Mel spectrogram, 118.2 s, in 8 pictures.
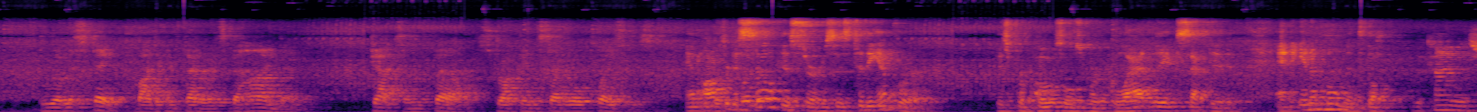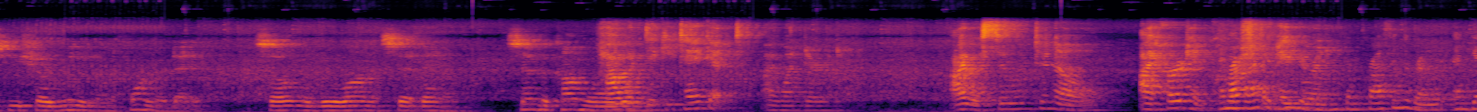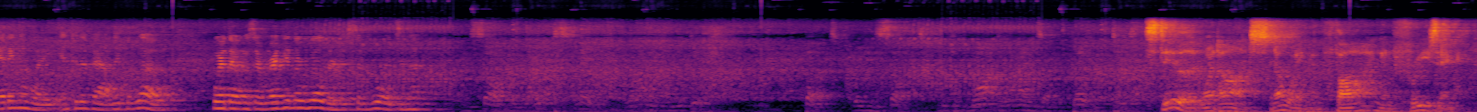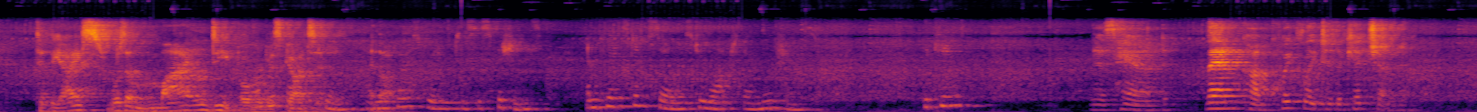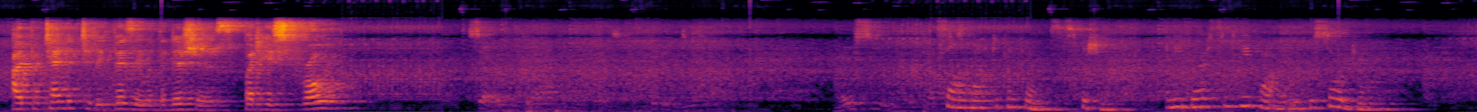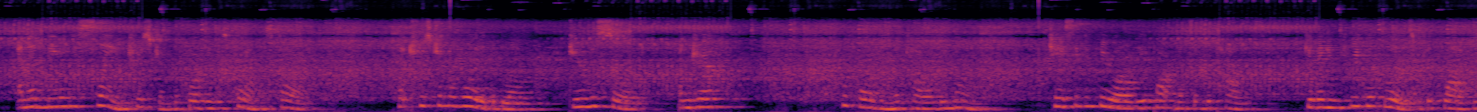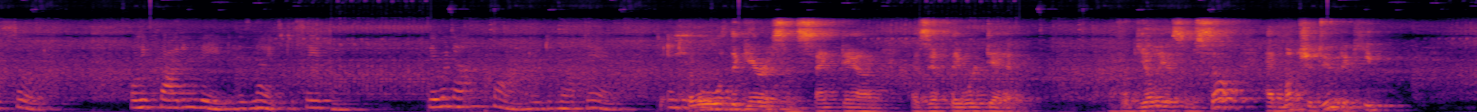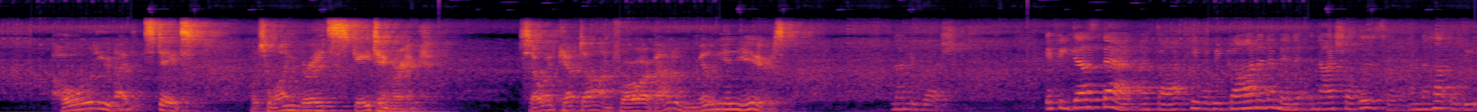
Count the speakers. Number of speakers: eight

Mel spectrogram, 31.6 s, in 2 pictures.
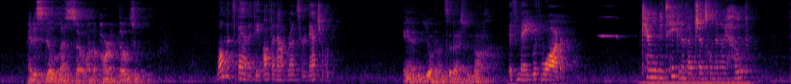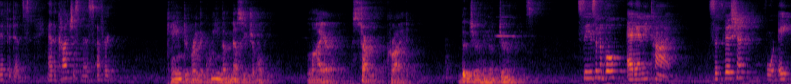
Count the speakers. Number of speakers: five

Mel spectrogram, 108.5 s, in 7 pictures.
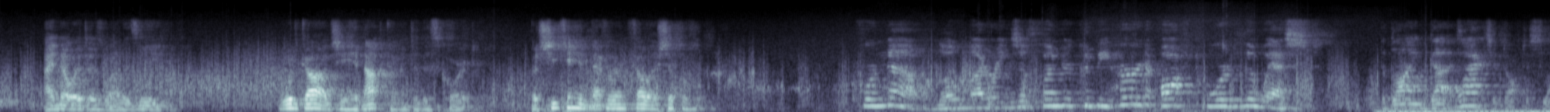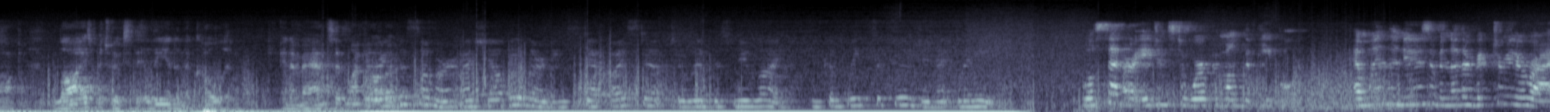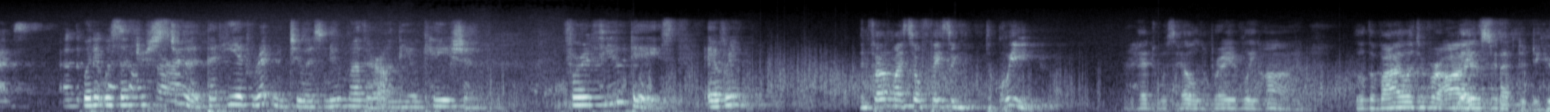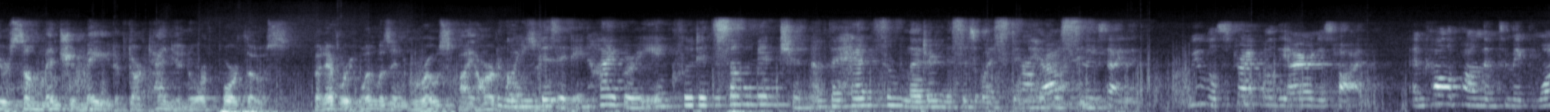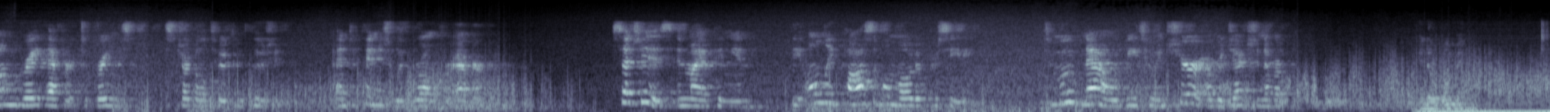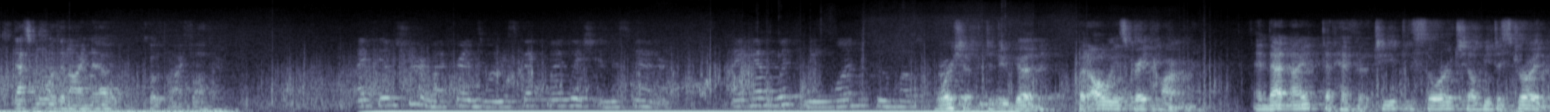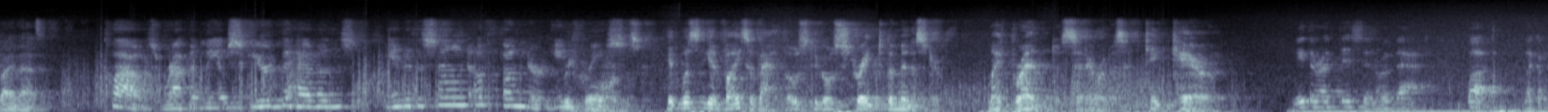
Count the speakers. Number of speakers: eight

